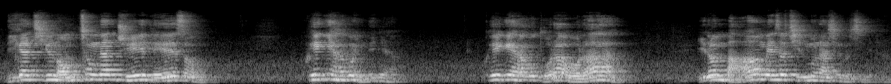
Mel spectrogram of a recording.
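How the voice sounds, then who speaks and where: A man's voice: high-pitched, sing-song, moderate pace, long pauses. A man preaching a Sunday sermon as pastor, earnestly acting out the questions and voices he quotes. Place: church sanctuary. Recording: echoey church hall picked up from a distance.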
